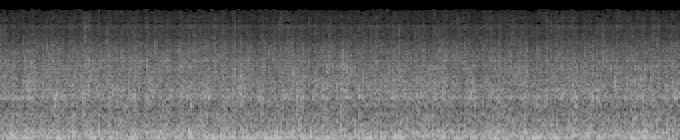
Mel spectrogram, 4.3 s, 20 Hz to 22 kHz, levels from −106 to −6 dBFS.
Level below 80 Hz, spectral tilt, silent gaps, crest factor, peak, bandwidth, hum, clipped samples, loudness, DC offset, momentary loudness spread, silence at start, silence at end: -48 dBFS; -5.5 dB/octave; none; 14 dB; -20 dBFS; 16.5 kHz; none; under 0.1%; -36 LUFS; under 0.1%; 1 LU; 0 s; 0 s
